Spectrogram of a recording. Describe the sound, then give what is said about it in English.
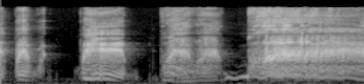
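A voice imitates Donald Duck, letting out several squawky, raspy quacks in quick bursts, fairly loud, ending in a longer garbled quacking stretch. “What do you got, a Donald Duck?”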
